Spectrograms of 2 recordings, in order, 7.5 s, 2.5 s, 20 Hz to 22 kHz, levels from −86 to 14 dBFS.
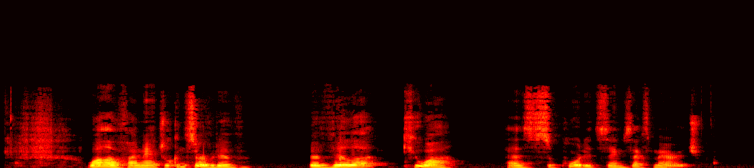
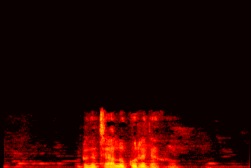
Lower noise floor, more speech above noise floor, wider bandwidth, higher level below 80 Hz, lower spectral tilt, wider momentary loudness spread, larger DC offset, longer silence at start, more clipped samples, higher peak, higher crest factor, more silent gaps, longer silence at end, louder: first, -78 dBFS vs -54 dBFS; first, 60 dB vs 32 dB; first, 10.5 kHz vs 8.2 kHz; second, -68 dBFS vs -56 dBFS; first, -6.5 dB/octave vs -5 dB/octave; second, 17 LU vs 22 LU; neither; first, 0.4 s vs 0.2 s; neither; first, 0 dBFS vs -4 dBFS; about the same, 20 dB vs 20 dB; neither; second, 0.6 s vs 0.75 s; first, -19 LUFS vs -22 LUFS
